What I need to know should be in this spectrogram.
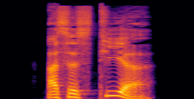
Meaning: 1. singular imperative of assistieren 2. first-person singular present of assistieren
- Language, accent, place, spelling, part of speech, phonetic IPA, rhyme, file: German, Germany, Berlin, assistier, verb, [asɪsˈtiːɐ̯], -iːɐ̯, De-assistier.ogg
